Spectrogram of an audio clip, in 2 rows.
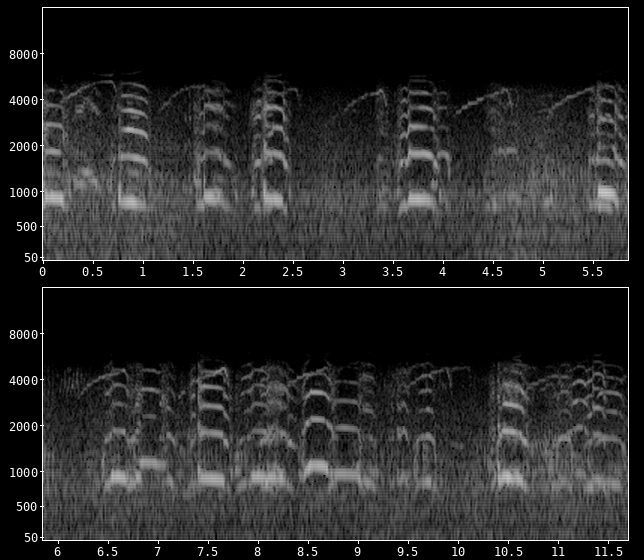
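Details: Common cranes at Gallocanta, recorded from a hide on 2 February 2013, give loud, rolling trumpeting calls, many birds overlapping in bursts every second or two, with a low background hum.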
